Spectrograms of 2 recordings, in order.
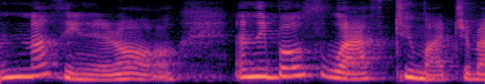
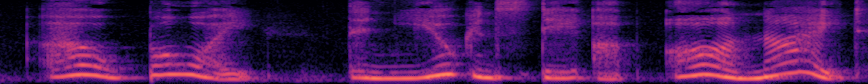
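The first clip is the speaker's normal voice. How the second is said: envious, exclaiming tone; 3 semitones higher than usual. Betsy, on her way to bed, exclaims to Mike, envious exclamation. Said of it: "exclaimed Betsy enviously".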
